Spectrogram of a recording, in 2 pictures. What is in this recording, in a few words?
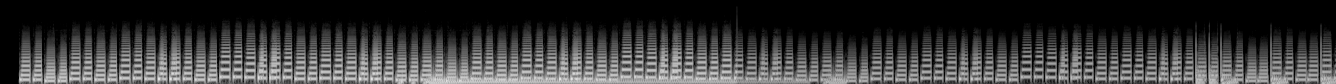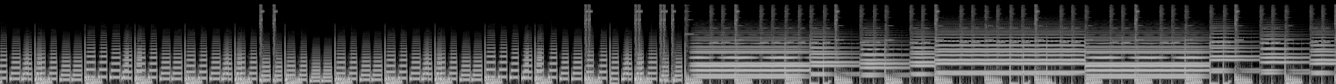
adlib; silpheed credits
